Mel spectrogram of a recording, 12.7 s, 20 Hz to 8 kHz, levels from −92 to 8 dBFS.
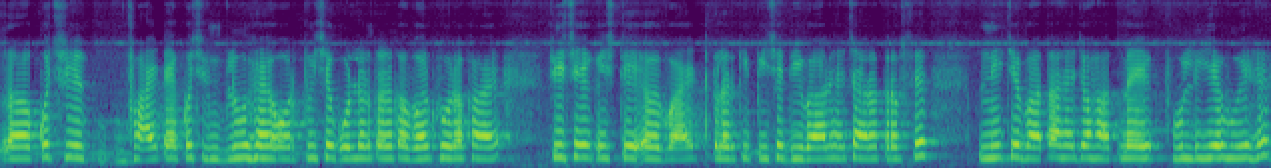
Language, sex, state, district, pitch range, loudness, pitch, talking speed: Hindi, male, Uttar Pradesh, Hamirpur, 205-220 Hz, -14 LUFS, 210 Hz, 180 wpm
